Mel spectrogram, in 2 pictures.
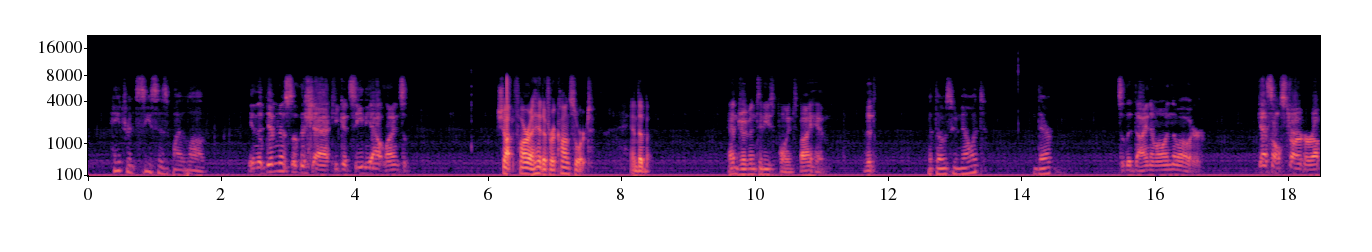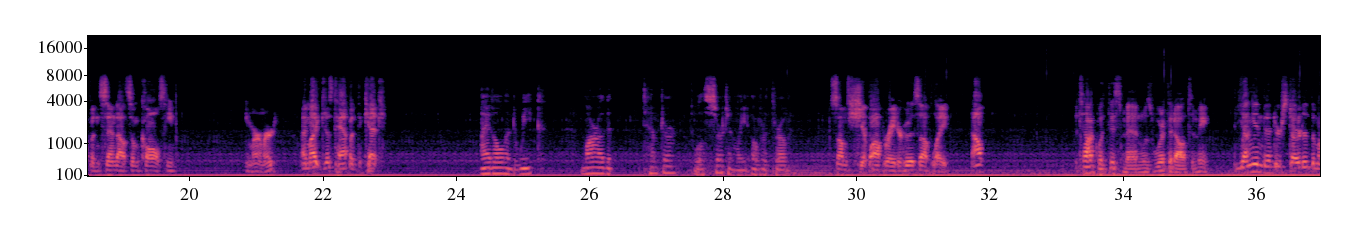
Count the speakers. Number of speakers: four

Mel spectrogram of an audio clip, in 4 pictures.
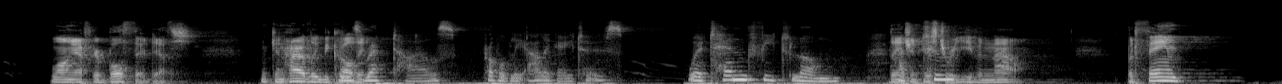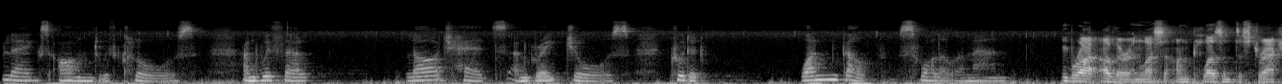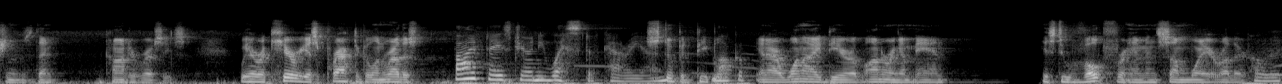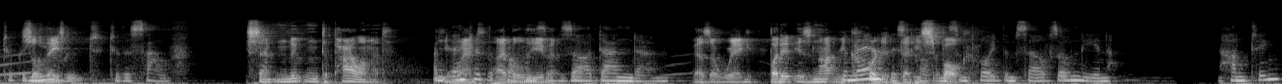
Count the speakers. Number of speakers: two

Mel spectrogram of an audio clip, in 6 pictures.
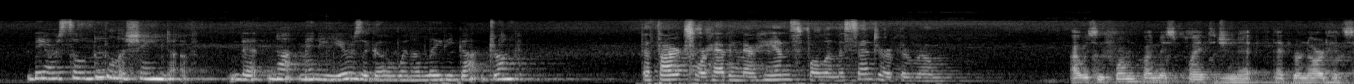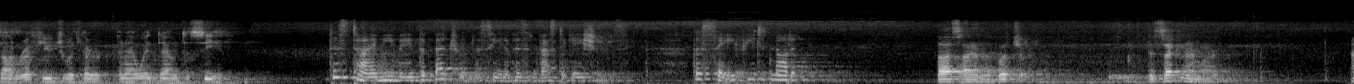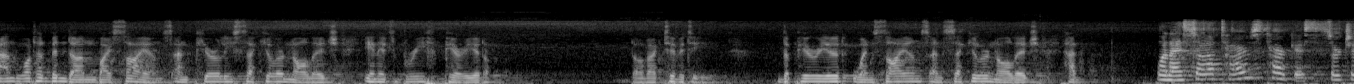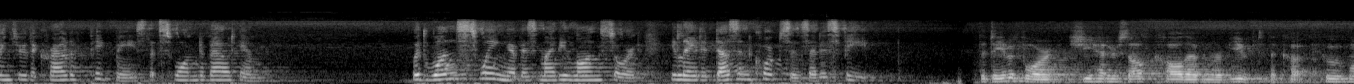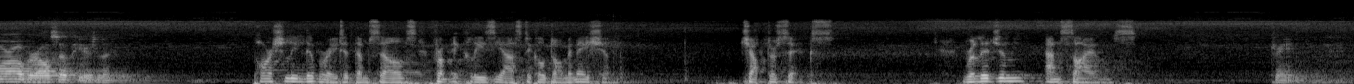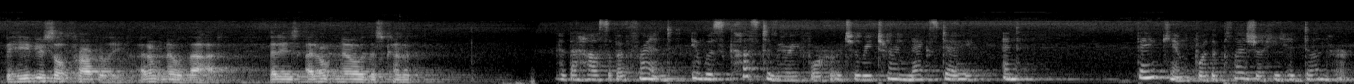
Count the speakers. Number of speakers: six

